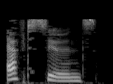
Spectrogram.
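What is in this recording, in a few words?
"eftsoons", British English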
